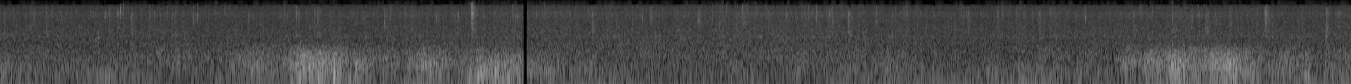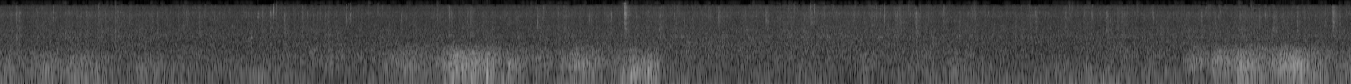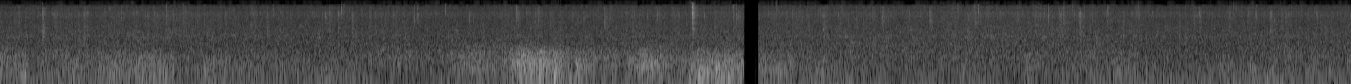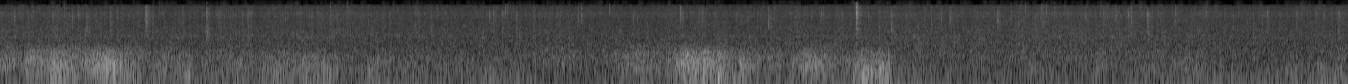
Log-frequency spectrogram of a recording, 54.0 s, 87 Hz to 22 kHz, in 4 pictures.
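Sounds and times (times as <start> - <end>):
heavy rain: 0.0 - 54.0
low rolls of thunder: 2.2 - 6.5, 9.8 - 15.2, 17.2 - 20.7, 24.0 - 36.0, 39.0 - 50.1.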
